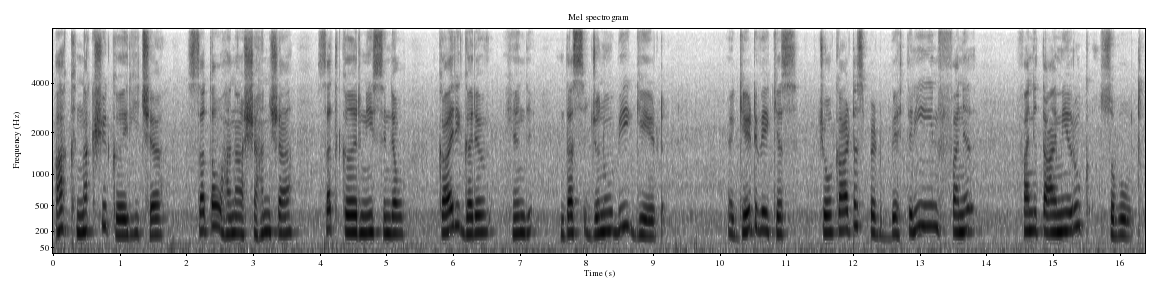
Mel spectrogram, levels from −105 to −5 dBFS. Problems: constant background noise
